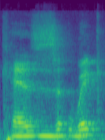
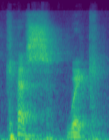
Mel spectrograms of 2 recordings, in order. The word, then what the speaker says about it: Keswick: He is asking why is Kezwick pronounced like it's with a Z. Kezwick instead of Keswick.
